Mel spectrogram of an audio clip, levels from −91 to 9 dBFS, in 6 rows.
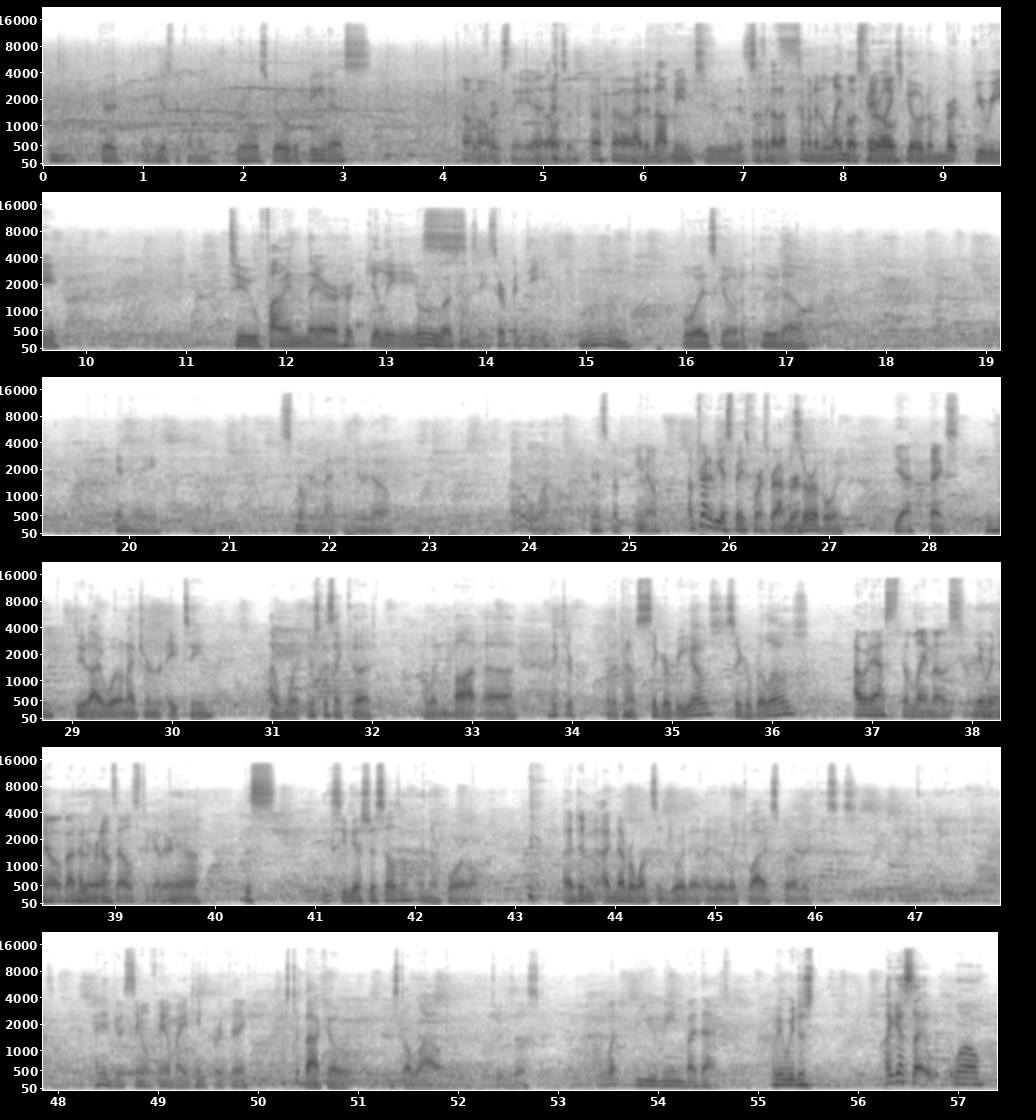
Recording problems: murmuring crowd; noticeable; throughout; 10 dB below the speech

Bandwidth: 14.5 kHz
